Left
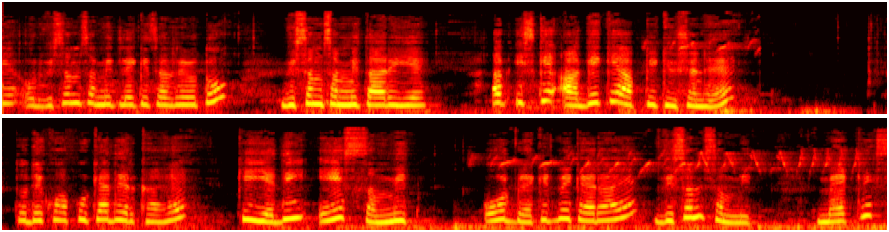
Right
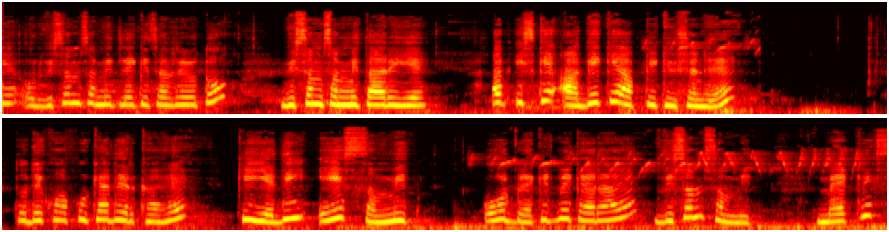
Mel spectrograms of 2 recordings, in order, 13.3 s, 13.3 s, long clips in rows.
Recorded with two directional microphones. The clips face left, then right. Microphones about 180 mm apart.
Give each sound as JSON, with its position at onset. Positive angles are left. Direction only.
{"t": 0.0, "sound": "a woman's voice", "side_deg": -10}
{"t": 2.1, "sound": "speech", "side_deg": -10}
{"t": 6.7, "sound": "a woman's voice", "side_deg": 0}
